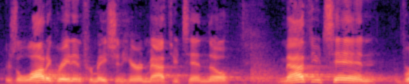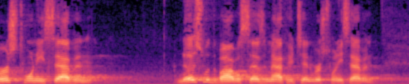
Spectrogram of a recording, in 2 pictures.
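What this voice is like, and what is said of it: Sick, strained voice. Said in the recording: “I'm a little bit under the weather here today, so forgive me if I'm not as dynamic as normal, if I lose my voice a little bit.”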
